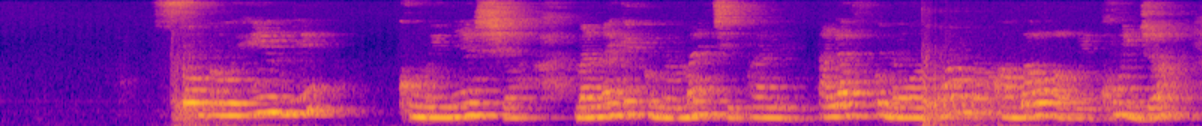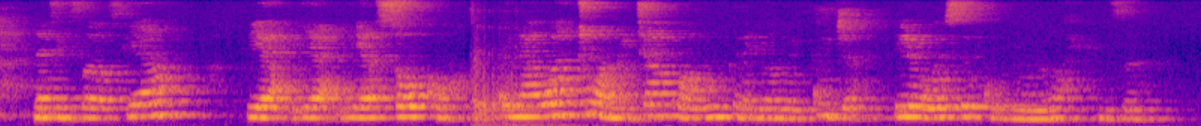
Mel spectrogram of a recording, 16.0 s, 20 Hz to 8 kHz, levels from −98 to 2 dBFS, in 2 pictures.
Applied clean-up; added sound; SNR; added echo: neural separator model SepFormer DNS4.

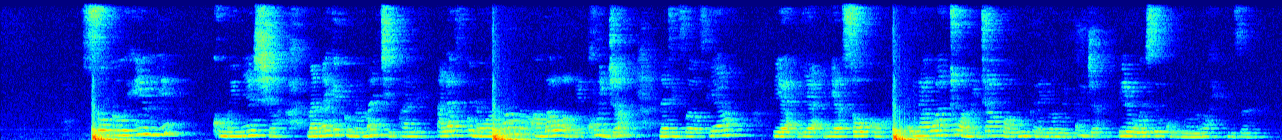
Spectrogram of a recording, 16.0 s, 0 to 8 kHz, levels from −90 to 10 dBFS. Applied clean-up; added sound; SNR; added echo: none; Knock; -5 dB; reverberation time 0.6 s.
